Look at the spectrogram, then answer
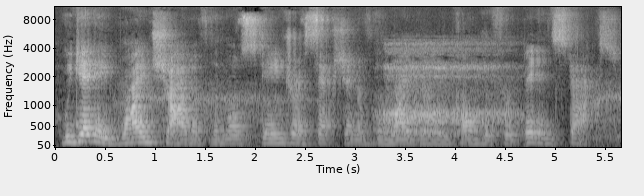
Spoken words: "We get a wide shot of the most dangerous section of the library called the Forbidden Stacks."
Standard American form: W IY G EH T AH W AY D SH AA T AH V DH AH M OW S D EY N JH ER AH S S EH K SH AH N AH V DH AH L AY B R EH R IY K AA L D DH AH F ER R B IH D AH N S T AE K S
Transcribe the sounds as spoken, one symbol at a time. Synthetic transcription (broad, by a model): W IY G EH T AH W AY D SH AA T AH V DH AH M OW S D EY N JH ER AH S S EH K SH AH N AH V DH AH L AY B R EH IY K AA L D DH AH F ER R B IH D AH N S T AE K S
